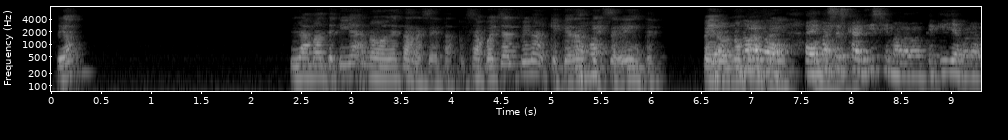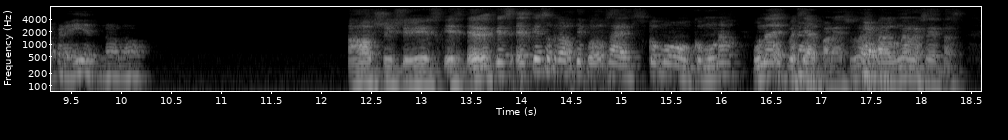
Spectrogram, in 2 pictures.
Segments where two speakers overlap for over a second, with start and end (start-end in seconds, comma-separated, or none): 6.6-8.0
